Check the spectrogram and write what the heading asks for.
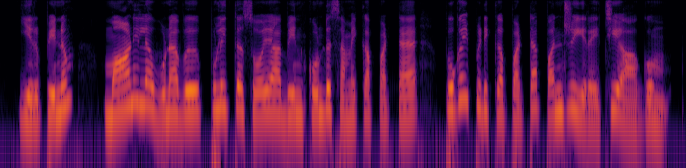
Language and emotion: Tamil, neutral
